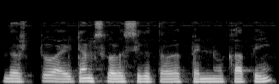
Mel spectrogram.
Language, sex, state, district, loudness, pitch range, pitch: Kannada, male, Karnataka, Koppal, -17 LUFS, 130-135 Hz, 130 Hz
